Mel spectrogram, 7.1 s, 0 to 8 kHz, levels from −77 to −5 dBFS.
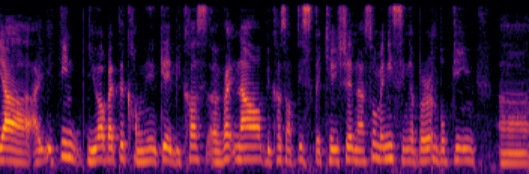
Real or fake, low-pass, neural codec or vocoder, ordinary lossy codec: fake; 7.2 kHz; codec, 16 kHz, 1.1 kbps, Voila-Tokenizer; none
